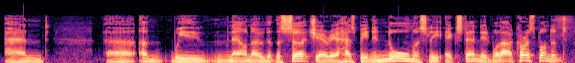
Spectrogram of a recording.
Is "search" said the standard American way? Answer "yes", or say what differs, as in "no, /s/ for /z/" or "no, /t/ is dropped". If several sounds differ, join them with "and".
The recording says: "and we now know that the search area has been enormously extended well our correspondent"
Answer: yes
